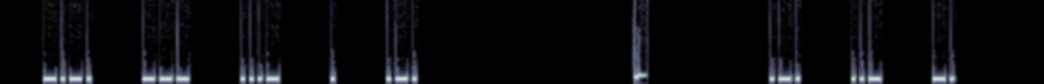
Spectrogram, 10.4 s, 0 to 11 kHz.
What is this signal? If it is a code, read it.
Morse code, heard as a keyed tone, about 28 wpm, spaced as for 13 wpm, 690 Hz. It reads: COVER RUN
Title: 4x Character Spacing - Top 300 Words - 28wpm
